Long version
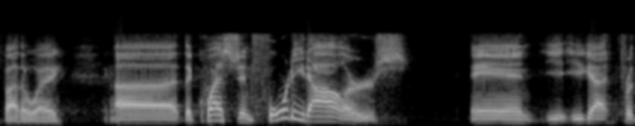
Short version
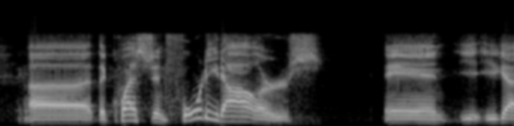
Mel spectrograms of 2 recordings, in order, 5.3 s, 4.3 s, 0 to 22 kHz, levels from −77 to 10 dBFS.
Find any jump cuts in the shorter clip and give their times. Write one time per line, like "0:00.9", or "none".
none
